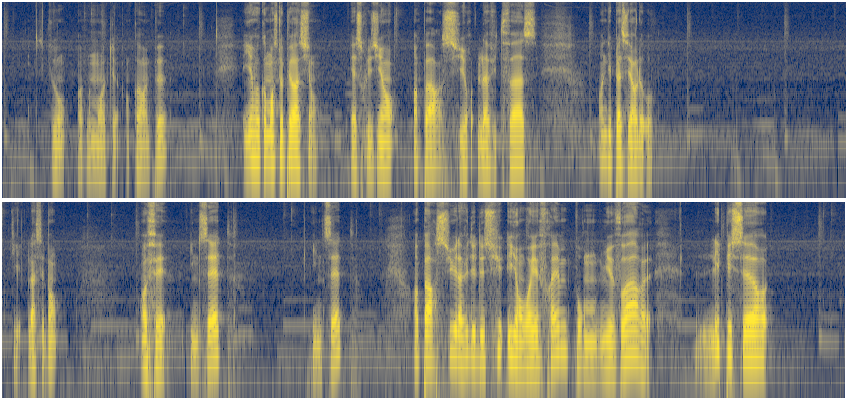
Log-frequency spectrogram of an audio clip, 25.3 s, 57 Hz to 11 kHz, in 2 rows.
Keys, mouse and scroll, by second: 1.5 scroll down 4, 1.7-2.9 middle drag, 2.9 scroll up 4, 4.4 e, 6.5 KP_1, 8.3-11.3 drag, 13.2 shift+scroll up 5, 13.9-15.5 middle drag, 15.5 i, 17.1 i, 19.0 KP_7, 20.1 z, 20.7-22.7 scroll up 4, 22.7 s, 25.2 scroll down 4.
